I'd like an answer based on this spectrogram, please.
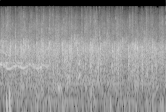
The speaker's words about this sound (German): Ich bitte um einen herzlichen Begrüßungsapplaus.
